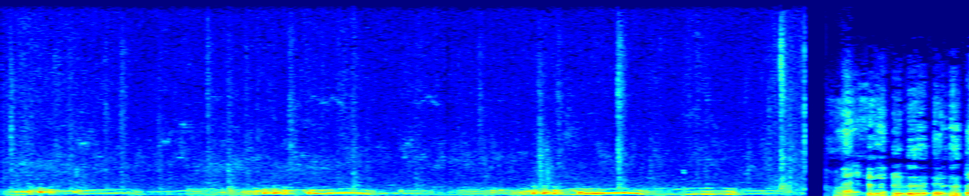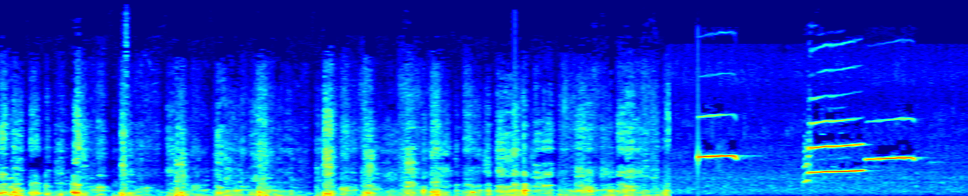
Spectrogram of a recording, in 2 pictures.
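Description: A pigeon gives low, throaty, rolling coos, repeated for about six seconds. A harsh, noisy burst and a few high, whistled chirps from other animals follow.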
